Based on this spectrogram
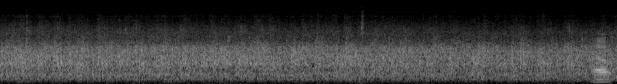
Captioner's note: applause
